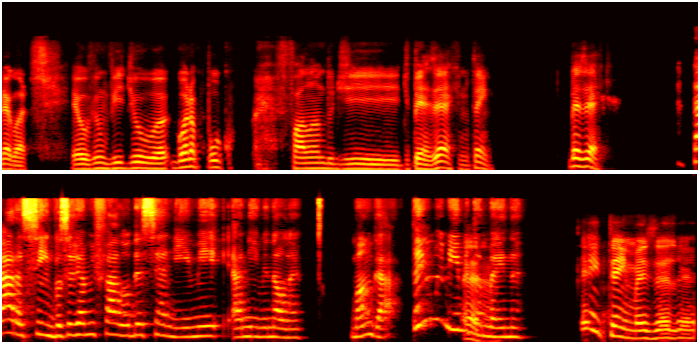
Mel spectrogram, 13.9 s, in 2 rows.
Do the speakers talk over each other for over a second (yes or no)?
no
